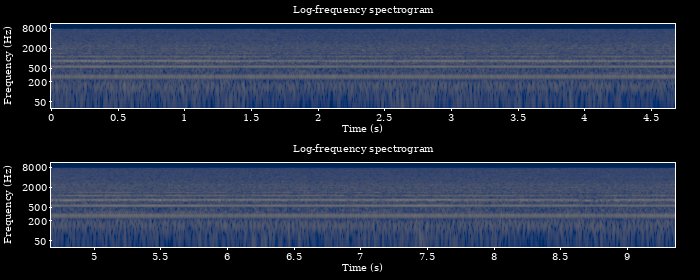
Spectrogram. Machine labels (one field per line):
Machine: fan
